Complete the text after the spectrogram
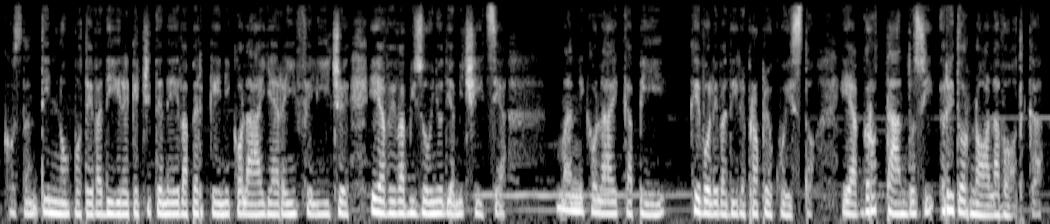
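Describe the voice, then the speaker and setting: Measured Italian audiobook narrator. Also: medium pitch, little pitch movement, darkish tone, faint music behind.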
